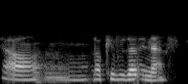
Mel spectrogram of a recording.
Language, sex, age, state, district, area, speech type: Assamese, female, 30-45, Assam, Majuli, urban, conversation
